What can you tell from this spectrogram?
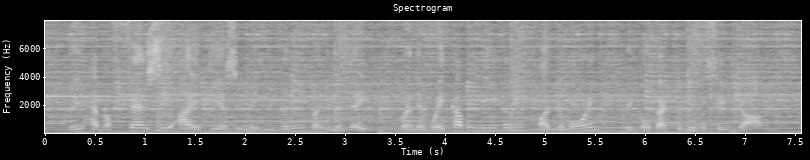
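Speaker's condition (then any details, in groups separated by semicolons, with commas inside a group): No condition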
